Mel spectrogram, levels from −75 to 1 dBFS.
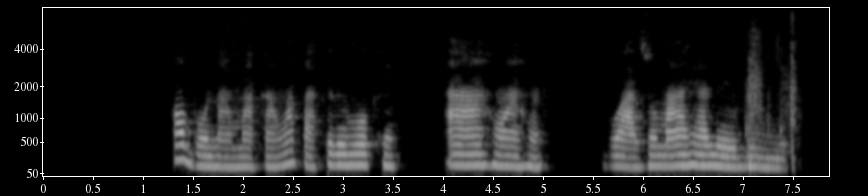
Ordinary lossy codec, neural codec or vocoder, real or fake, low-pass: none; none; real; none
